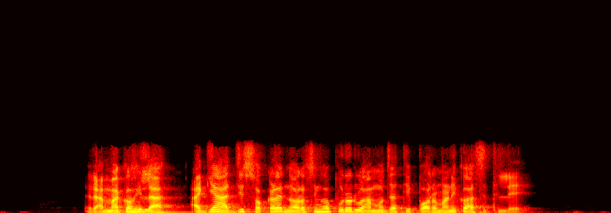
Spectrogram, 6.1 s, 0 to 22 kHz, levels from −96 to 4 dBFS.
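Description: Speech, with no audible technical faults.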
